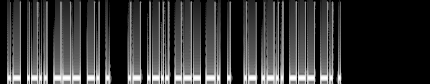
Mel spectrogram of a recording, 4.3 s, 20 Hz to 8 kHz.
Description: Morse code, heard as a keyed tone, about 51 wpm, 250 Hz. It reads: ALONE ALONE ALONE
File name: morse / morse-training-50WPM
